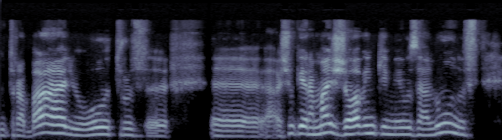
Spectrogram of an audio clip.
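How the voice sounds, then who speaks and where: A woman with a French accent, fairly low pitched with a dark, mellow tone, at a very slow pace with ordinary pitch variation. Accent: French accent in Brazilian Portuguese. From France, Paris. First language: French (speaking Portuguese). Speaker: law professor. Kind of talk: interview. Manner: halting, many hesitations. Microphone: echo, duplicated sound.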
